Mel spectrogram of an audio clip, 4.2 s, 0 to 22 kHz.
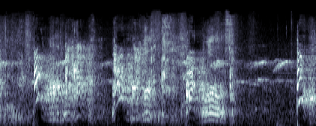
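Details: An 8-week-old American Bulldog puppy play-fighting with a 1-year-old dog, giving short harmonic yips and barks in quick bursts, with scuffling between them.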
